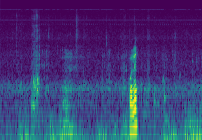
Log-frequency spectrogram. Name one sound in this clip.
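Water splashes against a small boat.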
